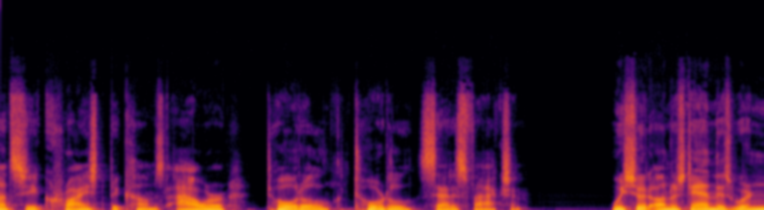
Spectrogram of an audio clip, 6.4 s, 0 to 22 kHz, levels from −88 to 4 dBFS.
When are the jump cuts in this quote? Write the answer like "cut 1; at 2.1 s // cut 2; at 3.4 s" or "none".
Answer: none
